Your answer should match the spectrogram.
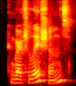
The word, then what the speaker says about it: congratulations: how to pronounce congratulations so congratulations has stress on the second-to-last syllable so con grat Chu Lai shun and so my stress is here congratulation congratulations and things to watch out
